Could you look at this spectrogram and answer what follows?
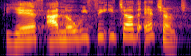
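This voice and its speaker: Actress as folksy American mama, echoey hall. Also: female voice, medium pitch, lively intonation, a bit bright. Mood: chiding, playful. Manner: folksy, drawn-out emphatic phrasing. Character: older mother, folksy, wise, teasing, doting and blunt. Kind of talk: stage play acting. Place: live stage in a reverberant hall.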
